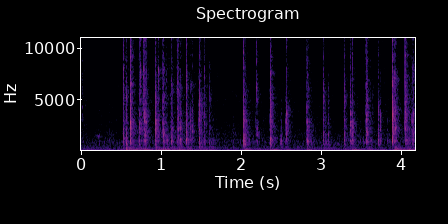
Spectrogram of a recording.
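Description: Long painted nails and fingertips type rapidly on a black Logitech full-size plastic keyboard with a hollow shell, resting on a wooden desk. The result is quick, sharp, bright clicky key taps that stop almost instantly, over a steady low hum.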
